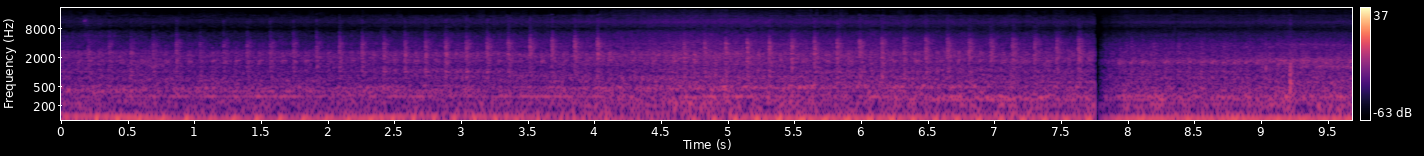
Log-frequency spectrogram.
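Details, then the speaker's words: 3.0 L Subaru Tribeca engine at idle: steady metallic tapping, about three knocks a second, cause unclear (possibly bearing wear); knock faded after 15 minutes of hydrogen cleaning and nearly gone after 2 hours. "Чистим Subaru Tribeca. Появился какой-то стук."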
